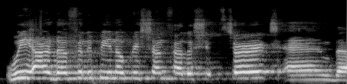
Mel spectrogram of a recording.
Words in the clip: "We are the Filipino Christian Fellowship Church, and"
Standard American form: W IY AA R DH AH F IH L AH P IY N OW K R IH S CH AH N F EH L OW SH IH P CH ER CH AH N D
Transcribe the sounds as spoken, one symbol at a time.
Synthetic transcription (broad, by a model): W IY AA R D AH F IH L AH P IY N OW K R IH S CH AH N F EH L OW SH IH P CH ER CH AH N D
